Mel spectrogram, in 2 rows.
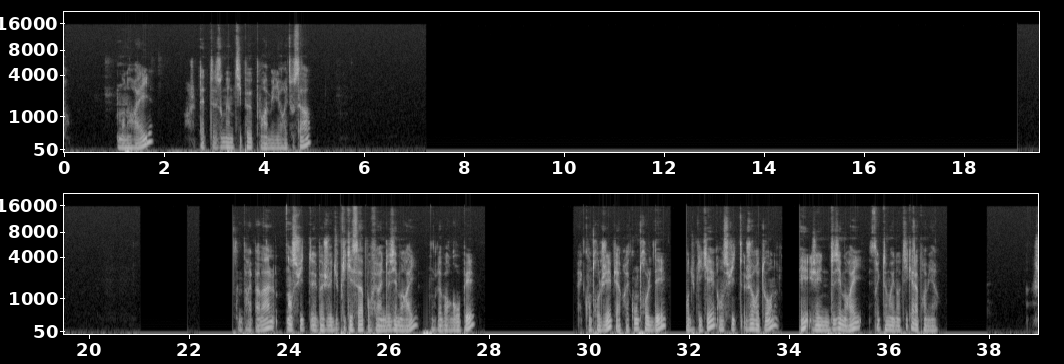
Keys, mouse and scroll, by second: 2.6-3.9 drag, 4.1-4.7 ctrl+scroll up 4, 6.2 click, 7.1 click, 7.8-9.4 drag, 9.9-11.4 drag, 12.1-13.7 drag, 14.3 click, 14.9 click, 16.3 click, 17.0-17.4 ctrl+scroll up 2, 18.1-19.6 drag, 19.9-21.9 drag, 22.1 click, 23.0 click, 23.5-24.1 ctrl+scroll down 2, 26.1 click, 26.9-27.9 drag, 29.8 ctrl+g, 31.1 ctrl+d, 32.8 click, 33.9-38.9 drag.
